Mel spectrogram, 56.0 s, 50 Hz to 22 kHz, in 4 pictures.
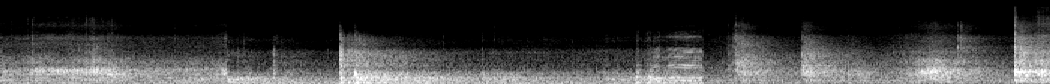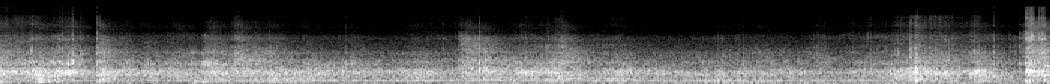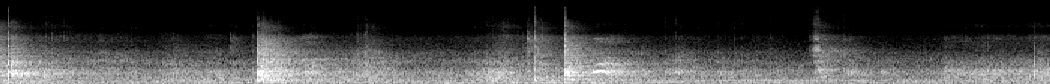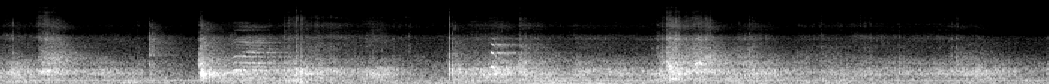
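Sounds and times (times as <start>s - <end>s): skateboard clacking on concrete: 0.0s - 5.0s, 9.6s - 55.9s
skateboard wheels rolling on concrete: 0.0s - 55.9s.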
